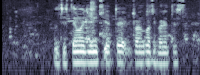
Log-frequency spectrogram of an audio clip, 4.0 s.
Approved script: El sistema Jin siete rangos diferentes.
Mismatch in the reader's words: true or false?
false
